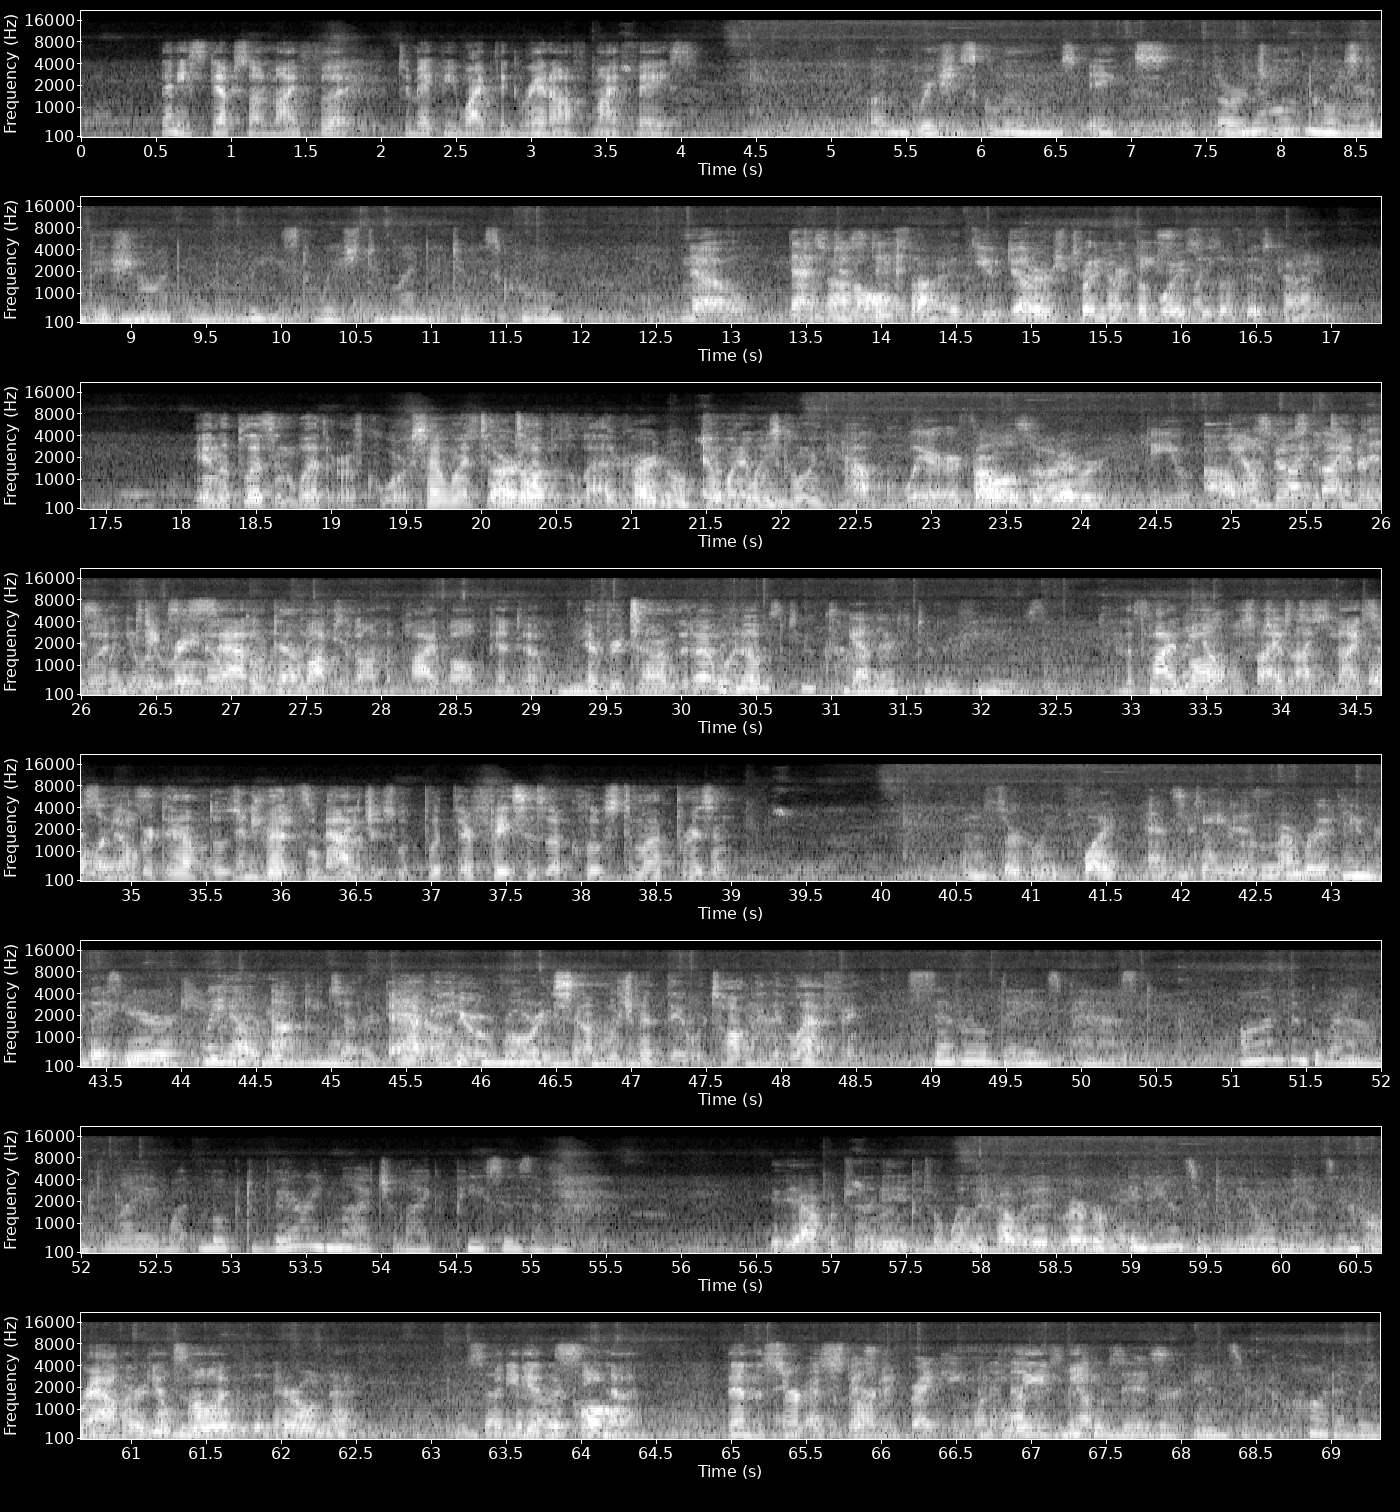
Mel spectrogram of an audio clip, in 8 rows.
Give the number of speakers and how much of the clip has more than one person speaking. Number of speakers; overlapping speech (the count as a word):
six, about 49%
